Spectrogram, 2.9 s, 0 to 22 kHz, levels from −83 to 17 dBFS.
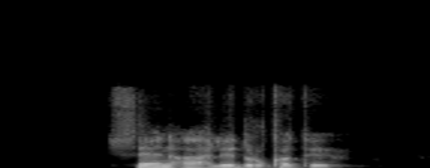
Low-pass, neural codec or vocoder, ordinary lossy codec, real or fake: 10.8 kHz; codec, 24 kHz, 0.9 kbps, DualCodec; MP3, 96 kbps; fake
